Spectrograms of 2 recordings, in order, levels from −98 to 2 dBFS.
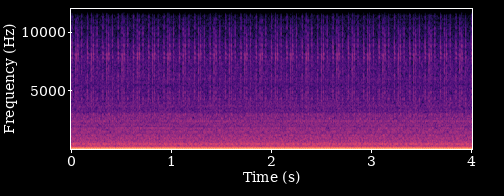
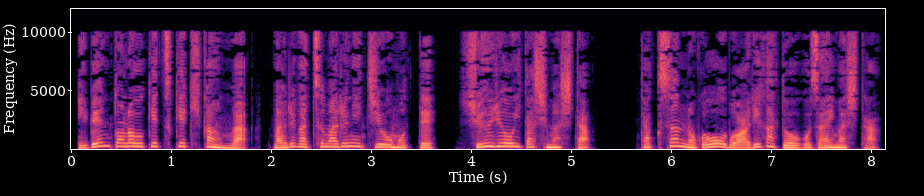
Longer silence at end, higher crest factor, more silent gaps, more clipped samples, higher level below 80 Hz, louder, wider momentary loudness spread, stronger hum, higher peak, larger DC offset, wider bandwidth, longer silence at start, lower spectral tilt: about the same, 0 s vs 0.1 s; second, 8 dB vs 16 dB; second, none vs 5.27-5.64 s; neither; first, -20 dBFS vs -60 dBFS; about the same, -23 LUFS vs -23 LUFS; second, 1 LU vs 7 LU; neither; second, -12 dBFS vs -6 dBFS; neither; second, 8.6 kHz vs 10.5 kHz; about the same, 0 s vs 0.05 s; first, -7.5 dB/octave vs -5 dB/octave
